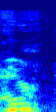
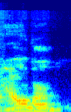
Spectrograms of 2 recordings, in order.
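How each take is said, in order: First: "How you doing?" pitched higher and softer with a rising end; alternative greeting. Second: Said in the usual way. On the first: Shown as a demonstration. Greeting her the other way instead, higher and softer. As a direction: lift "How you doing?" up high and soft, ending on a rise. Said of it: "I'm like". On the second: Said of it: "Instead of".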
